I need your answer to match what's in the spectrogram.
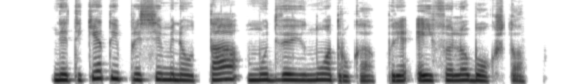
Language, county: Lithuanian, Vilnius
